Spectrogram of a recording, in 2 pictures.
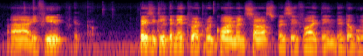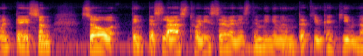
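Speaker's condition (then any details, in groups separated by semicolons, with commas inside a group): No condition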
